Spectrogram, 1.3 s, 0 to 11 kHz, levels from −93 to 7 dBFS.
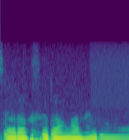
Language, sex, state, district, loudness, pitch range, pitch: Magahi, female, Jharkhand, Palamu, -10 LUFS, 225-235 Hz, 235 Hz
